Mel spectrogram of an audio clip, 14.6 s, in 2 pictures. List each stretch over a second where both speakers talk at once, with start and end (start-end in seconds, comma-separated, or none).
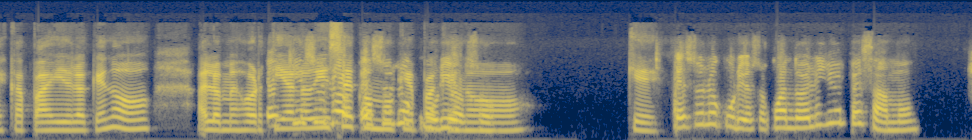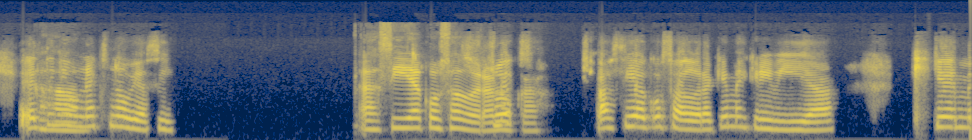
2.0-3.8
